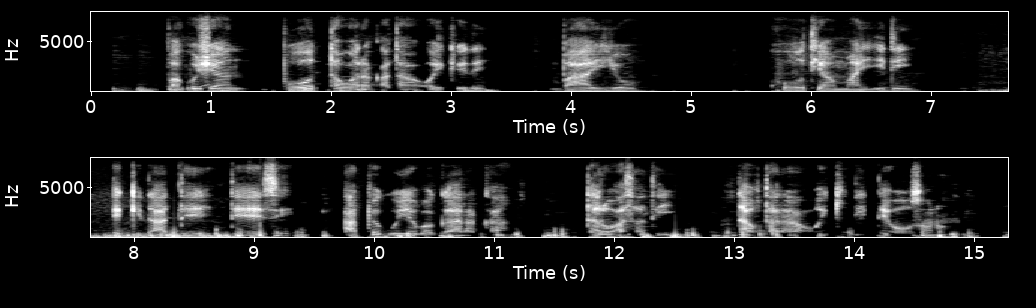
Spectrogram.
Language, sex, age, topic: Gamo, male, 25-35, agriculture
